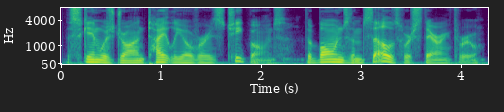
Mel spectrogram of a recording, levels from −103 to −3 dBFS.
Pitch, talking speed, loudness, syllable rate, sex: 95 Hz, 195 wpm, -20 LUFS, 5.7 syllables/s, male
